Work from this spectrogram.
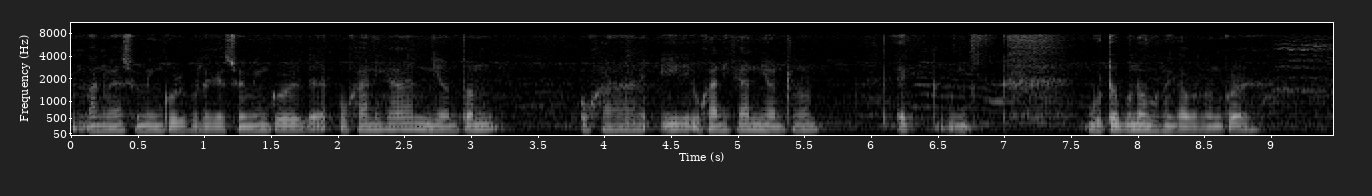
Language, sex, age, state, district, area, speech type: Assamese, male, 18-30, Assam, Lakhimpur, rural, spontaneous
